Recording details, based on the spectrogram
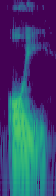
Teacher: Our final diphthong of the day is oi. Now, oi is created when the lips move from an oval to slightly parted and spread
